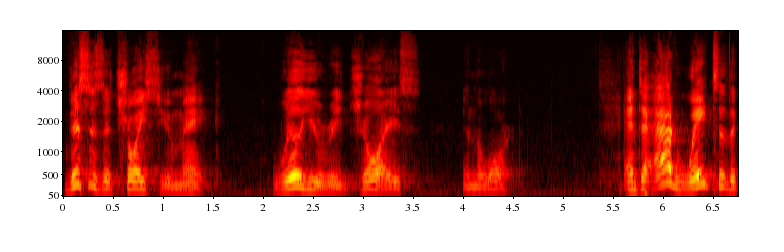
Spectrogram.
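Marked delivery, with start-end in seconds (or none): 2.1-4.5 slow question. Real, not acted. Preacher slow rhetorical question.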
